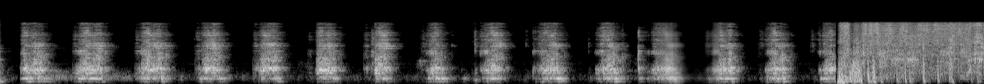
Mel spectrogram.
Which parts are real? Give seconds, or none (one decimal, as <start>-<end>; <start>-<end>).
0.0-6.6; 7.2-9.8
